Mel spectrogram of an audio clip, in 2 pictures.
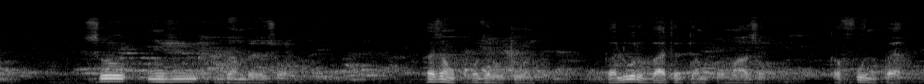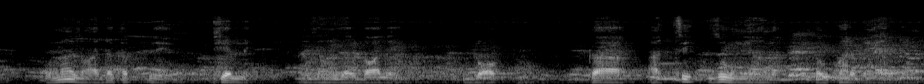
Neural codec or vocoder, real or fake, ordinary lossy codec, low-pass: none; real; AAC, 48 kbps; 9.9 kHz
